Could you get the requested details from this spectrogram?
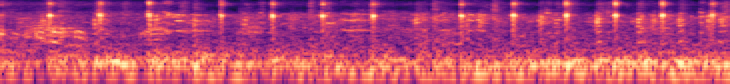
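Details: Little black cormorant mother and chick: thin, high squeaky notes repeated about four times a second in an uneven run, over a low engine-like rumble.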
